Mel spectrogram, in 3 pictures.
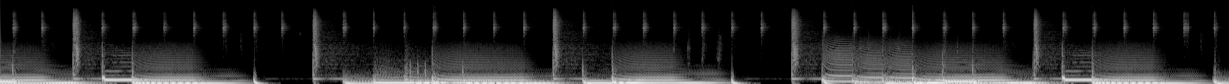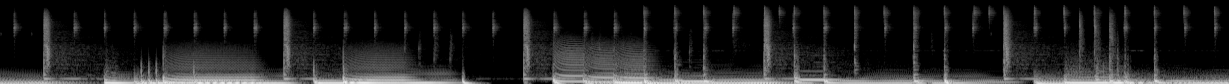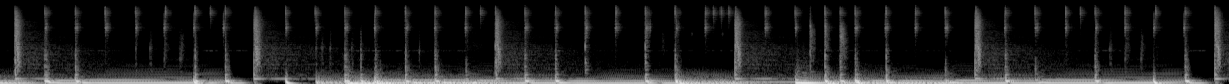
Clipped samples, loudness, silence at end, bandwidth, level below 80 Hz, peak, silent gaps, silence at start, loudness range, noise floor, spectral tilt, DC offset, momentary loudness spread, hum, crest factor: under 0.1%; -17 LUFS; 0.05 s; 14 kHz; -14 dBFS; 0 dBFS; none; 0 s; 7 LU; -42 dBFS; -7 dB/octave; under 0.1%; 11 LU; none; 14 dB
